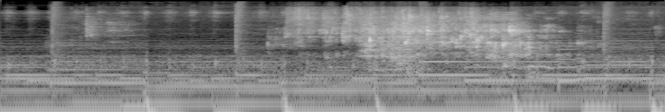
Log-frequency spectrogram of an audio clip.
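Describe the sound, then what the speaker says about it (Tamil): Tamarind water for coconut milk rasam being stirred and poured into a pot, close liquid splashing and trickling that builds and swells in the middle, alone with no talk. "இப்போ வந்து புளி தண்ணியை கரைச்சி ஊற்றிடலாம்"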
